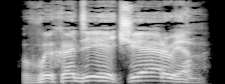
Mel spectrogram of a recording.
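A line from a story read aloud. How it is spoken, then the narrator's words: Yell. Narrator (Russian): заорал он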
